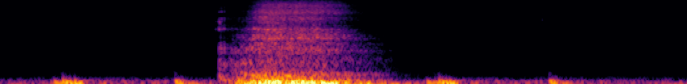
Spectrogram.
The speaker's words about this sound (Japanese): 私の心臓の音ですよ。ドクン、ドクンって、あなたのそばにいる音。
